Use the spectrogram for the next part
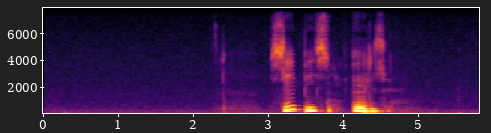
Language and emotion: Russian, sad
